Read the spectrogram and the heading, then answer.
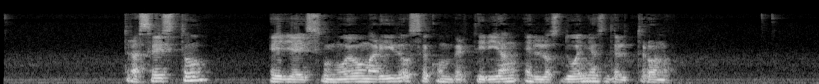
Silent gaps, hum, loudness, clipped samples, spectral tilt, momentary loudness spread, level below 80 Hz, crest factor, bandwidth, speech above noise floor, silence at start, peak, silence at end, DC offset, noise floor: none; none; -14 LUFS; under 0.1%; -5 dB/octave; 6 LU; -42 dBFS; 16 dB; 11.5 kHz; 29 dB; 1.25 s; 0 dBFS; 1.45 s; under 0.1%; -42 dBFS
